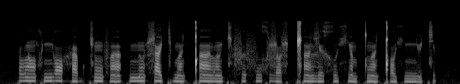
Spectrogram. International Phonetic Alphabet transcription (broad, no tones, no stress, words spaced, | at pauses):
lɔ̃x ɲɔhab cũfã | nũɬacbã ǃãlɔ̃c fɪfuxɮɔɬ ǁãɮɪxu çãbtʷãǃɔç ɲɪc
